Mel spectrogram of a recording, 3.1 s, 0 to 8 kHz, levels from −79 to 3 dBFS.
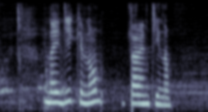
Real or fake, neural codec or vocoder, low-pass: fake; codec, 44.1 kHz, 7.8 kbps, Pupu-Codec; 7.2 kHz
